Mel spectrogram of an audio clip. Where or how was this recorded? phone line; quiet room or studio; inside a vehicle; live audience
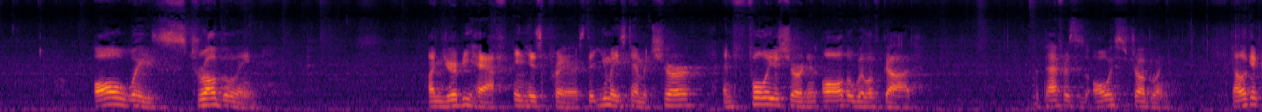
live audience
